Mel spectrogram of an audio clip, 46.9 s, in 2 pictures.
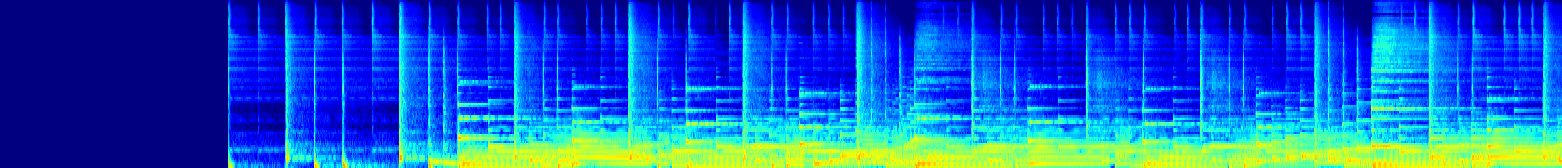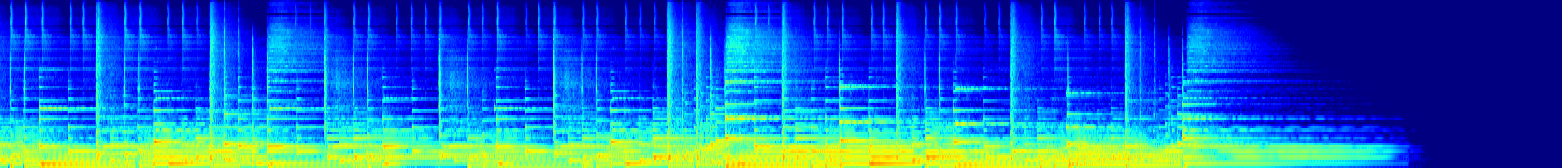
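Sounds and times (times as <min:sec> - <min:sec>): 
new age piano: 0:06.9 - 0:44.3.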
